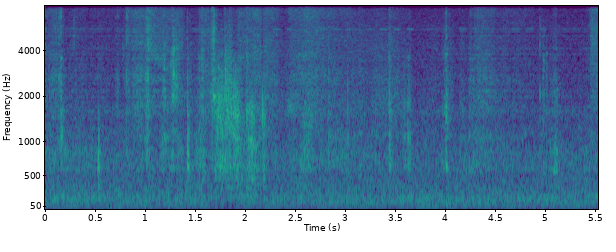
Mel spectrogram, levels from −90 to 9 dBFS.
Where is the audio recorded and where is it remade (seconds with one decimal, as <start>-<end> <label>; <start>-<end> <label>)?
0.0-1.7 remade; 1.7-3.9 recorded; 3.9-5.5 remade

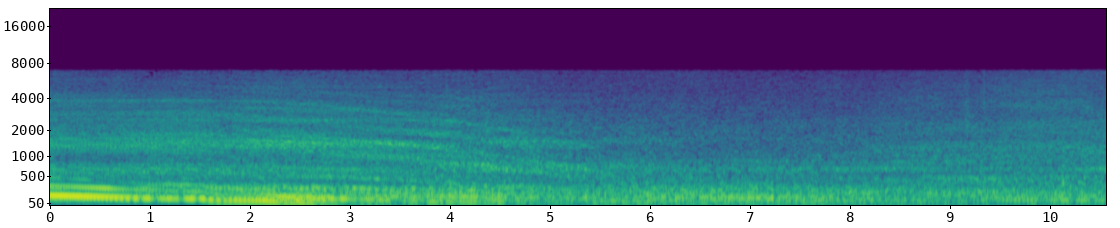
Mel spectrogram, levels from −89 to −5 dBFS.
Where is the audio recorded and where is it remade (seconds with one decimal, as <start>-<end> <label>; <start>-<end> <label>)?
0.0-1.2 recorded; 1.2-2.8 remade; 2.8-3.5 recorded; 3.5-8.1 remade; 8.1-10.6 recorded

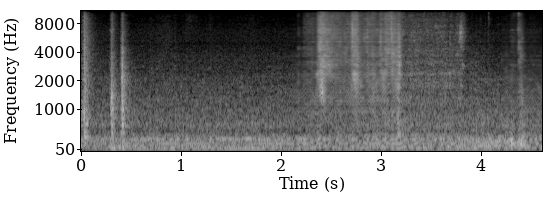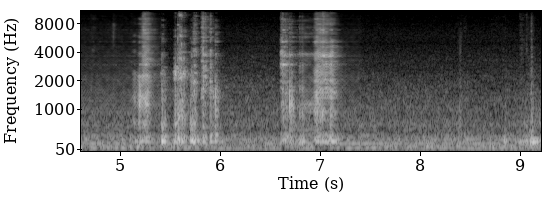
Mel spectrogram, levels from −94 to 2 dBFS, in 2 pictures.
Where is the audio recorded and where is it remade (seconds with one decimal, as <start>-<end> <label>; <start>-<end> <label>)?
0.0-2.1 recorded; 2.1-3.2 remade; 3.2-4.2 recorded; 4.2-5.4 remade; 5.4-6.8 recorded; 6.8-7.4 remade; 7.4-9.2 recorded

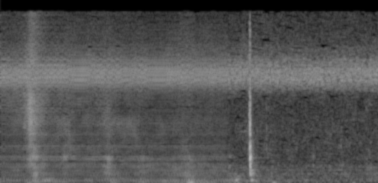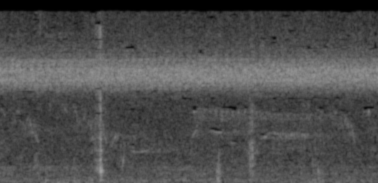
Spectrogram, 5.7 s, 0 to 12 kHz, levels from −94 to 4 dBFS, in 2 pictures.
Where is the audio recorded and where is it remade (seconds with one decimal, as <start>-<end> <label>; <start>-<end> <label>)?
0.0-1.7 remade; 1.7-5.7 recorded

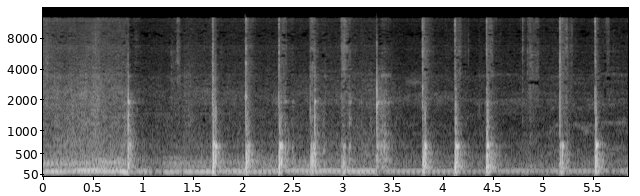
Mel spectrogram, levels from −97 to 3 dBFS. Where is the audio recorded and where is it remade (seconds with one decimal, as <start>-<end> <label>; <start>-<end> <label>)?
0.0-5.9 remade

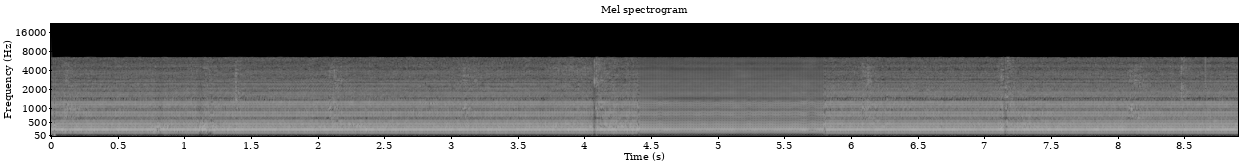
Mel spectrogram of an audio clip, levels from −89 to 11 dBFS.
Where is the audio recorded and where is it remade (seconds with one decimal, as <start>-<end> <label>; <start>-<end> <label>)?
0.0-4.4 recorded; 4.4-5.8 remade; 5.8-8.9 recorded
